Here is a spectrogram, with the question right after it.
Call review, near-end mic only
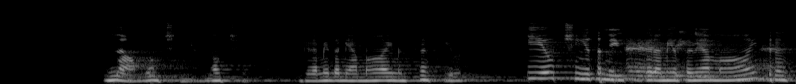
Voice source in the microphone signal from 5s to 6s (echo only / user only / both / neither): echo only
